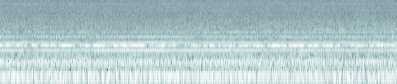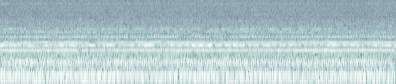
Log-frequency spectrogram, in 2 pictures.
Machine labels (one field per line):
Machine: fan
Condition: normal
